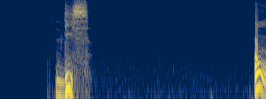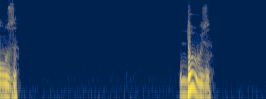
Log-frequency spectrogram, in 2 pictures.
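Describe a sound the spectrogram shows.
A young man says short words clearly, with long pauses between them.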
